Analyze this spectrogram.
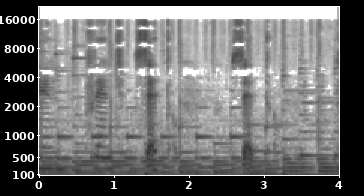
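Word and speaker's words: sept: Seven we say in French set.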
